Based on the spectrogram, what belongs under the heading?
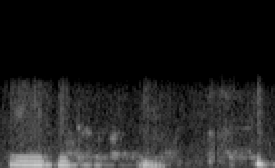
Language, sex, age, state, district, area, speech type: Maithili, female, 30-45, Bihar, Samastipur, rural, conversation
